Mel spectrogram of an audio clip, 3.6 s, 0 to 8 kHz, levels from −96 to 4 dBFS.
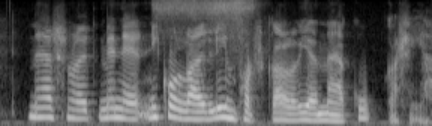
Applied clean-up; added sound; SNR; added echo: none; Hiss; 17 dB; none.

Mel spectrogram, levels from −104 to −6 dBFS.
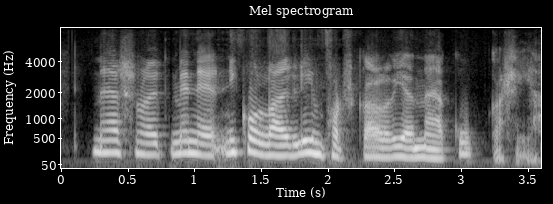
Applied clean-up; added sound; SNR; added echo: neural separator model SepFormer DNS4.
